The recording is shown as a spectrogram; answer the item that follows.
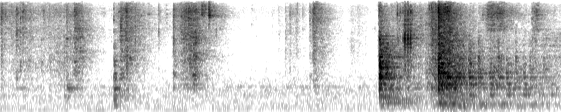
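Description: Crisp baked tortilla strips tipped into a bowl, a few light rattling clatters with short pauses, then a louder scraping tumble of strips near the end, close and with no talking.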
